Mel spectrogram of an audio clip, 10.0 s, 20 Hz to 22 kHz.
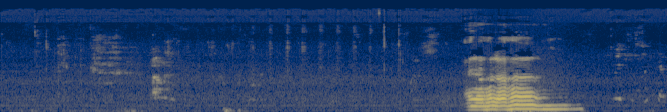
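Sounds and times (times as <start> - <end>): faint high squeak: 1.3 - 2.6.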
